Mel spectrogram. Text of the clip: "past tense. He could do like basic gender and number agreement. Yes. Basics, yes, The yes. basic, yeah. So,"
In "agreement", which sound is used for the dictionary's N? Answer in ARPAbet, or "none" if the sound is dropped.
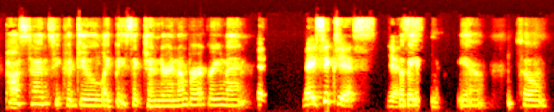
N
